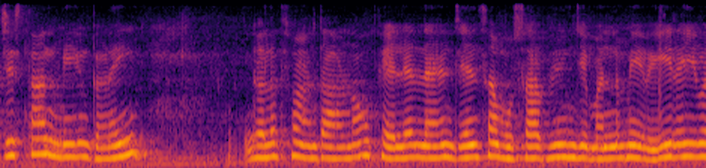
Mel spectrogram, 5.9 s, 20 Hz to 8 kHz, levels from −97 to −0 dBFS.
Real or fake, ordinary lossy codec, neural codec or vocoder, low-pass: fake; none; vocoder, 22.05 kHz, 80 mel bands, WaveNeXt; 7.2 kHz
